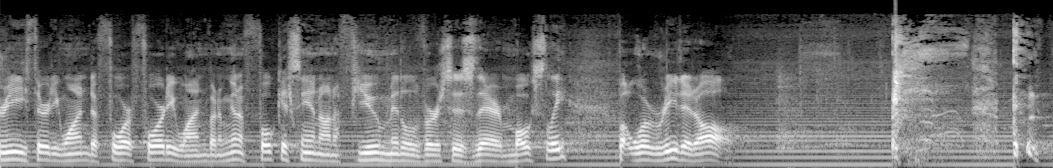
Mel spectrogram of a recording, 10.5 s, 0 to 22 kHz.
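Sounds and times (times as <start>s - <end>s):
speech: 0.0s - 7.4s
steady low hum: 0.9s - 10.4s
person coughing from a chest cold: 8.9s - 10.5s.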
